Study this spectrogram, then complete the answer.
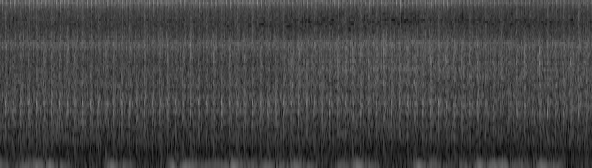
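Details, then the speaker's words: Toyota Avanza (older, pre-all-new) with rough, diesel-like engine noise: hollow low knocking under two per second over a rough idle, loud at the side of the engine; piston slap, engine must be disassembled. "jadi eh keputusan terakhir harus bongkar mesin ya Bang ya newsmaker mesin nih ngeflek Iya suaranya keras benar disampingnya soalnya"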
